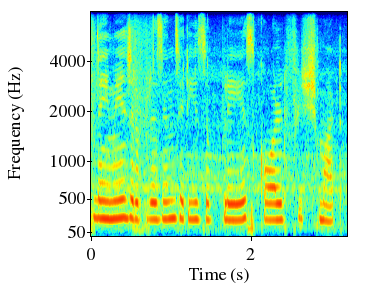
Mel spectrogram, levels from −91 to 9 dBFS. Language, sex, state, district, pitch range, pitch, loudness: English, female, Karnataka, Bangalore, 220-235 Hz, 225 Hz, -12 LUFS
